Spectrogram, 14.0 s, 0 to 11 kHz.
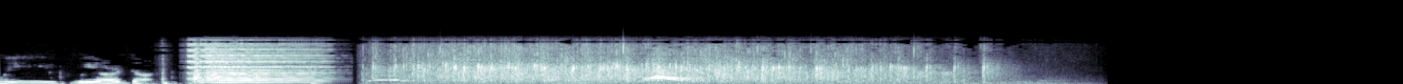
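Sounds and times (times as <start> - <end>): crowd applauding: 3.6 - 10.4.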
